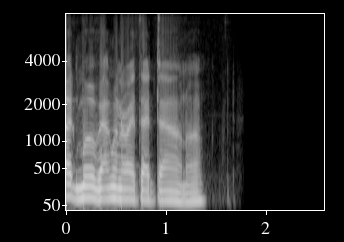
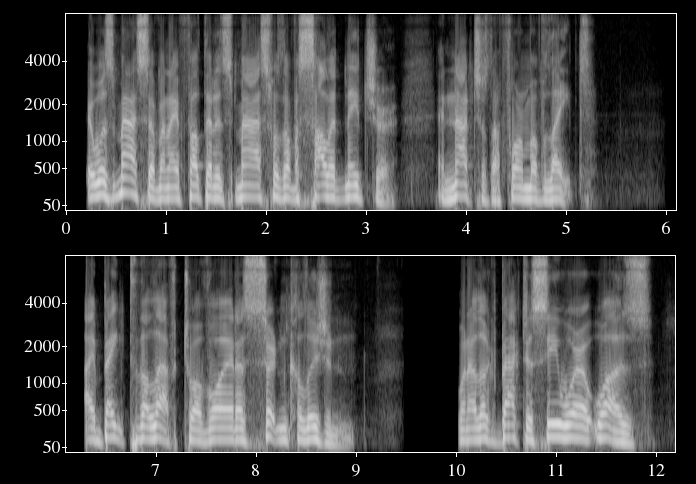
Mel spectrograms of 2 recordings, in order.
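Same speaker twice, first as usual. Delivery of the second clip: usual speaking voice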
